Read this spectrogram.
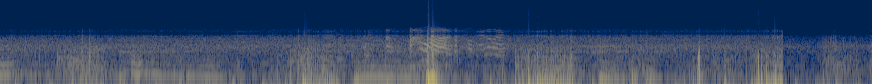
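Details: Real patient recorded with an electronic stethoscope over the trachea: tracheal crackles and rhonchi with cough.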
